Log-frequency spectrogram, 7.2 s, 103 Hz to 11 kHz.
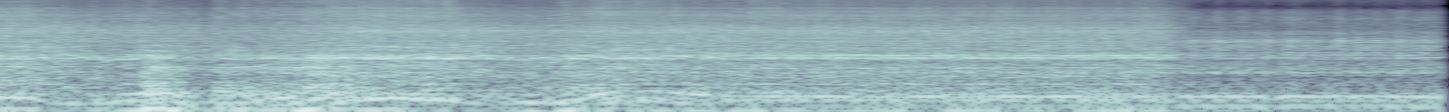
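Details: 1972 Saab Sonett III first start after its clutch and pressure plate were upgraded, engine and transmission reassembled, coolant refilled and air filter refitted: engine catches and settles into a steady idle with a small rev change, no knocks or misses.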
